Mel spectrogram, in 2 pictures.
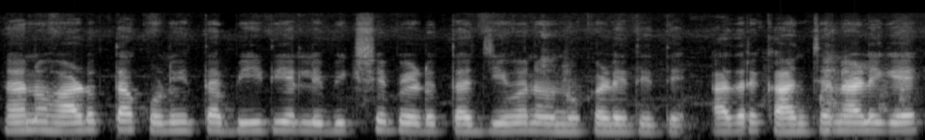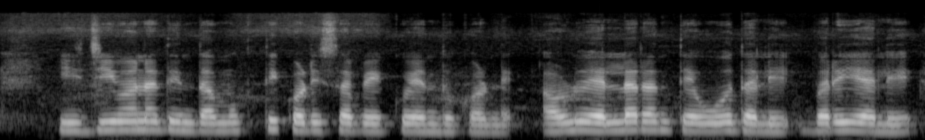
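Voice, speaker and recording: A woman's voice: medium pitch, little pitch movement, normal speed, muffled recording, lightly acted. A woman voicing a grieving transgender woman, Bhavani, who recounts her past in a plaintive, pleading tone. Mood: sorrowful.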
